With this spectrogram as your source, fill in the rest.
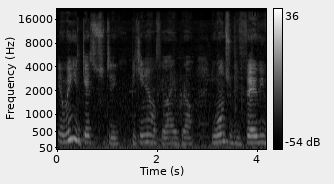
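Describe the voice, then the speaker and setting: Room echo surrounds a woman whose fairly low voice shows ordinary pitch variation. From Nigeria. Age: 20s. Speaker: beauty vlogger. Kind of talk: tutorial.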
